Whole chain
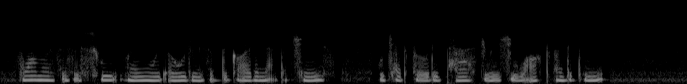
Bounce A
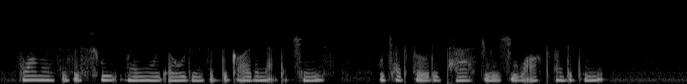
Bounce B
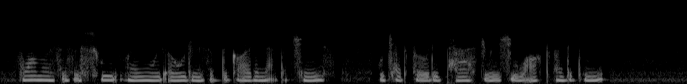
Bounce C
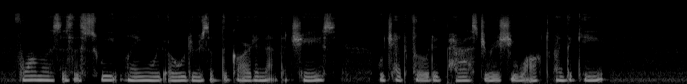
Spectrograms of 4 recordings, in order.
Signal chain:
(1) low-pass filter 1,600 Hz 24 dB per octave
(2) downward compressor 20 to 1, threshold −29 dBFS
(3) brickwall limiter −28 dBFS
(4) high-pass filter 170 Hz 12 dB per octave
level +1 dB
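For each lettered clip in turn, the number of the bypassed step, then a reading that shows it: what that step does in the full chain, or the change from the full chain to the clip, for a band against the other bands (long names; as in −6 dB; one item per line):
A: 3, change in crest factor +3.0 dB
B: 2, average gain reduction 4.0 dB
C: 1, 4 kHz band +18.0 dB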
